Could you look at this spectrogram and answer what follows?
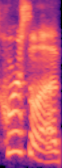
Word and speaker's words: Corsola: Oh, that's Corsola.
